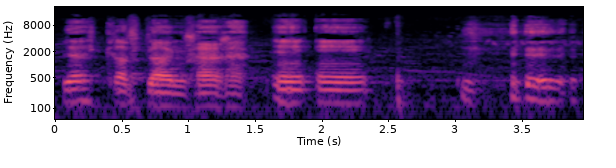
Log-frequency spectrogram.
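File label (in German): verrückter mongo junge; new kids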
